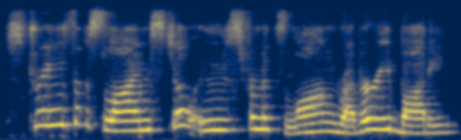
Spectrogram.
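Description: A woman in her fifties reading a children's nonfiction book aloud in a dramatic, teacherly way with emphatic pauses, on a video call from a room at home. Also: high-pitched, very animated, mellow. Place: small home room, indoors. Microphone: video call, computer microphone.

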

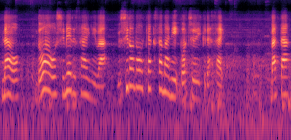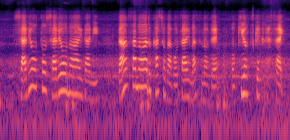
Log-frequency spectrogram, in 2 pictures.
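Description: A woman's voice: fairly high pitch, animated, moderate pace. A woman reading scripted onboard train announcements in a polite, formal, carefully enunciated way. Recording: dull lo-fi recording with train noise. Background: train ambience.

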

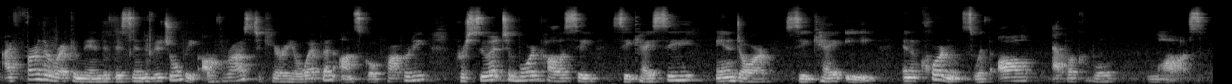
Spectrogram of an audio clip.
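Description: A woman chairing a school board meeting, reading motions and procedure in a brisk, formal way. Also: low voice, animated. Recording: echoey meeting room.

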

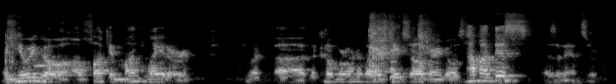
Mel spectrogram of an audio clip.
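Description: A man's voice: mid-range voice, brisk, noisy background. Joking, swearing man on a video call. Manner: joking, swears freely, laughs often. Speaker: show host. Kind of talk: casual chat on a video call. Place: living room at home. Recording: echoey room audio.

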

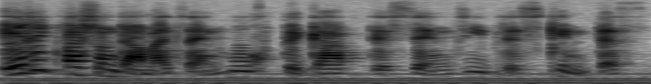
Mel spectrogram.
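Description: An actress playing an earnest, self-justifying middle-aged former lover in a 1960s radio play, pleading emotionally through a telephone. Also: female voice, extremely low pitch, big pitch swings, normal speed, pushed and bright, full character voice. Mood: insistent pleading. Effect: heard through a telephone. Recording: noisy, humming old telephone line.

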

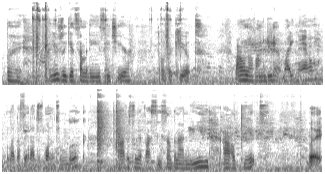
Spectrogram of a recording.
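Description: A young woman vlogger, chatting casually to her viewers and calling them y'all. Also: low voice. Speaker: lifestyle vlogger. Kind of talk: casual chat to camera. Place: home, then shopping in a store.

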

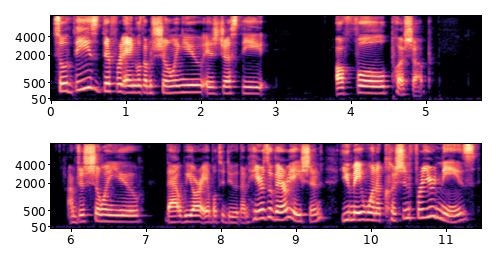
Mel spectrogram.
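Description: A woman's voice: medium pitch, moderate pace, a little mellow. A woman narrating a workout as a fitness instructor, explaining each move in an encouraging, instructional way.

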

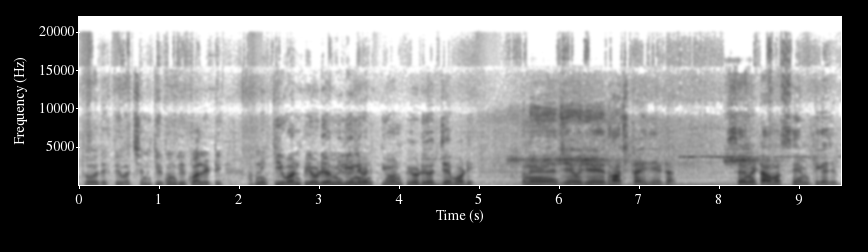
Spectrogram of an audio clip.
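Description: A man's voice: sits high, steady tone, quick pace, slight background noise. A young man with a West Bengali accent giving an informal product showcase, often adding short check-in tags as he talks. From West Bengal, India. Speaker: speaker repair shop presenter.

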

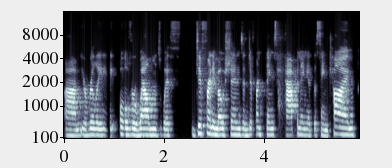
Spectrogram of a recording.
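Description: A woman guest on a podcast, talking earnestly and thoughtfully with frequent pauses and restarts. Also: lowish voice, level tone, sharp tone. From Romania. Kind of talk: reflective interview conversation.

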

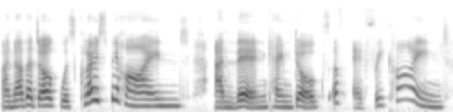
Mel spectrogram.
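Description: A woman, around her thirties, reading a children's rhyming storybook aloud in an expressive, rhythmic way. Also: fairly high pitch, slow pace. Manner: animated, rhythmic, emphatic delivery. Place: indoors on a sofa. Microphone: clip-on lapel mic.

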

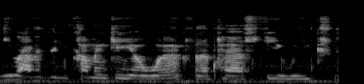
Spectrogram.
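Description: A man's voice: mid-range voice, steady tone, moderate pace, bright, forceful tone, poor audio. A man roleplaying a taunting, short-tempered animatronic villain in a casual online game, speaking with menace. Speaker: player in a Minecraft roleplay. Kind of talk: in-character gaming roleplay with friends.

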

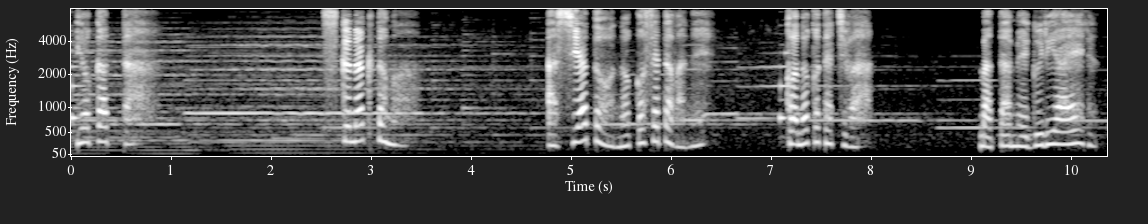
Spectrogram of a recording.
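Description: A woman voicing a small, wise, gentle girl deity in an anime-style game, soft and thoughtful. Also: a little high, slow, long pauses, soft background music. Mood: tender, consoling.

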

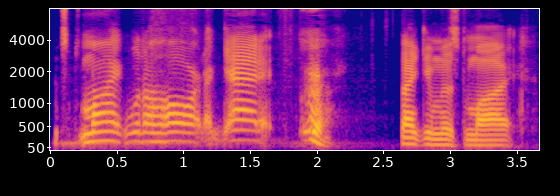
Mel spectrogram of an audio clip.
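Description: A man in his forties talks to his viewers as he walks through the woods at night, holding his phone on a gimbal. His voice is smooth and clear and sits at an ordinary pitch, with dry, close sound and no room echo. He rambles in a folksy way, reading out chat names. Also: very animated, normal speed. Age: 40s. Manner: chatty, folksy, reads out viewer comments. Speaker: outdoors livestreamer. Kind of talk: casual live-stream chat with viewers. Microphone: phone on a handheld gimbal.

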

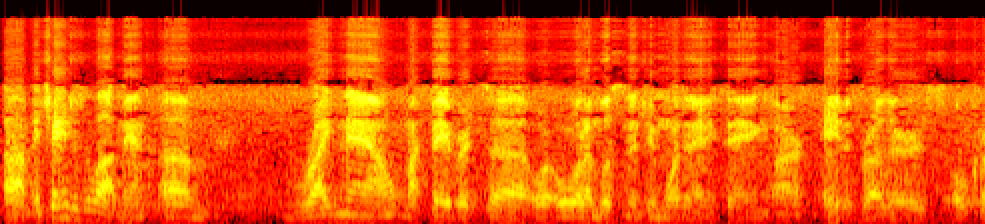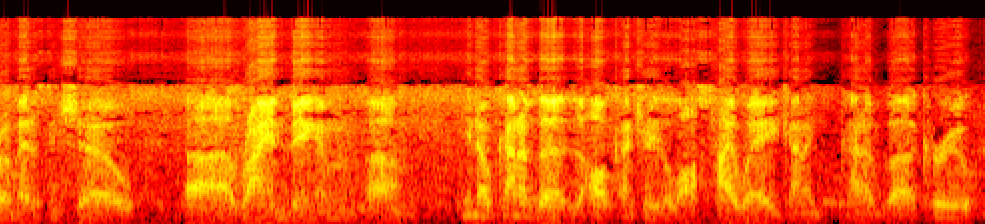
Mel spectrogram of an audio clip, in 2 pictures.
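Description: A male musician talks in a relaxed, rambling way, his voice sitting a little low. Clear room noise from a music club runs under his words. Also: moderate pace. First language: Indonesian. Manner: relaxed, rambling, many fillers and "man". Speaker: musician, interview guest. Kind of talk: casual interview chat.

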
